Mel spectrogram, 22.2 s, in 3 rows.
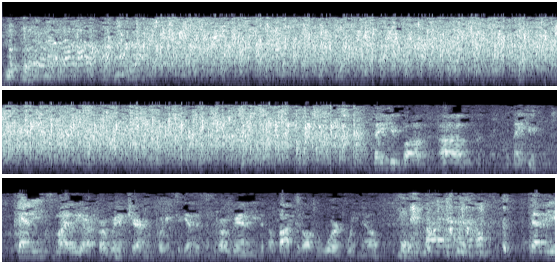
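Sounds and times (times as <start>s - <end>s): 
laughter: 0.0s - 2.5s, 20.0s - 21.8s
audience applause: 0.4s - 12.4s
speech: 12.4s - 22.1s.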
